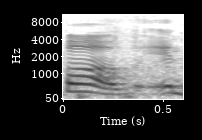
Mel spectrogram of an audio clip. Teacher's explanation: जब आप प बोल के देखिए तो आपके दोनों ओष्ठ आपस में सटेंगे, इसलिए प का उच्चारण स्थान ओष्ठ को माना जाता है।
